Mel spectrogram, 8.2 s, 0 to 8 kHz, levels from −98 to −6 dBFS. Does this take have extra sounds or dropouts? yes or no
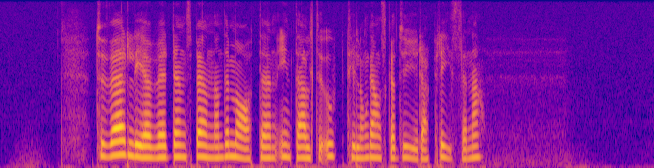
no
